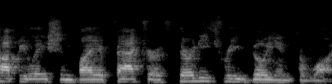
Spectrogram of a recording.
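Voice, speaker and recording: This man sounds somewhat breathy. He talks at a fairly quick pace. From Philadelphia, US. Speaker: physician. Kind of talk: lecture. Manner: fast.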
